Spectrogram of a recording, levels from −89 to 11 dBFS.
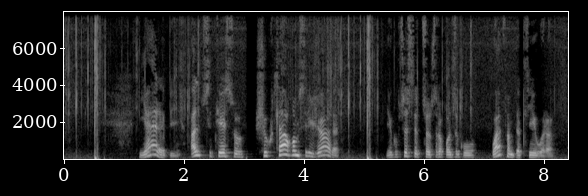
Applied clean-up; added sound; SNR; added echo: none; Crack; 12 dB; none.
